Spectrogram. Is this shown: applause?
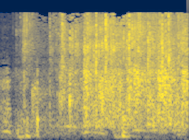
yes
